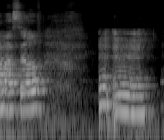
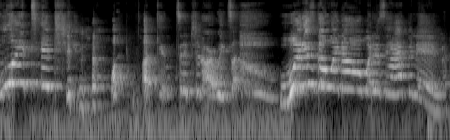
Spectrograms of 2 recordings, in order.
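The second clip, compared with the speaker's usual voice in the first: exasperated disbelief; 13 semitones higher than usual. Retold or imitated. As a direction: wail it in hammed-up bafflement. Acting out disbelief at claimed tension.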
